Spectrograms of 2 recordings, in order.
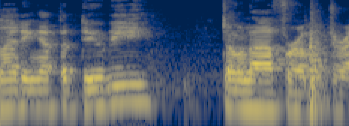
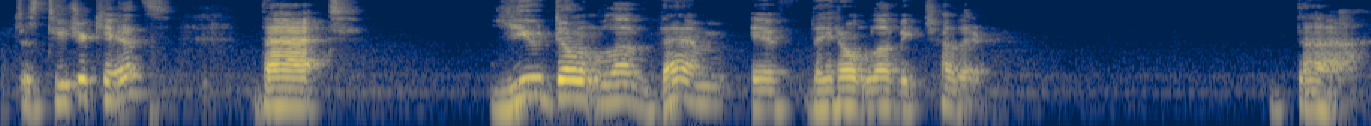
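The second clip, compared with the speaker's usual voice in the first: normal talking voice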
